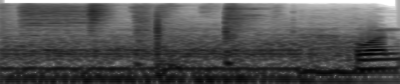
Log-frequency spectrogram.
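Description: Motorcycle engine running steadily at riding speed, with wind and road noise rushing over the microphone. The sound changes abruptly about one and a half seconds in, and a man's voice starts near the end.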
